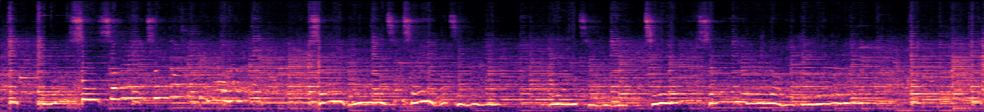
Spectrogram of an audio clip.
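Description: A woman singing a Cantonese pop ballad through a handheld microphone, the melody held and sliding between notes, over acoustic guitar accompaniment.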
